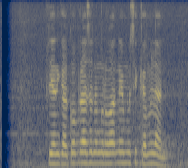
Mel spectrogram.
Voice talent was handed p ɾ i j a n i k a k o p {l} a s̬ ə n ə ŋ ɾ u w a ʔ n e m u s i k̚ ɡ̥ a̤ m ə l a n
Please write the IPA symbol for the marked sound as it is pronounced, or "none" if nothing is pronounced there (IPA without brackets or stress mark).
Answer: ɾ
